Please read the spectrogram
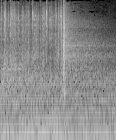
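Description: Dark horror-trailer score and sound design. A steady low rumble runs throughout, with a flurry of high ticks over it that ends in a sharper accent a little over a second in.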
